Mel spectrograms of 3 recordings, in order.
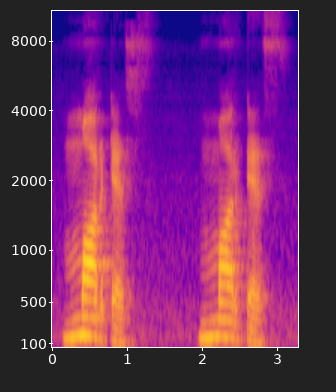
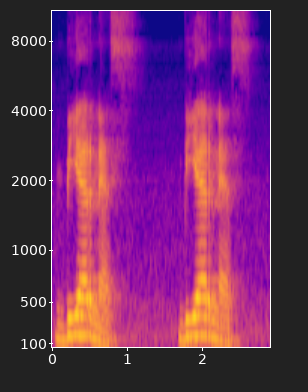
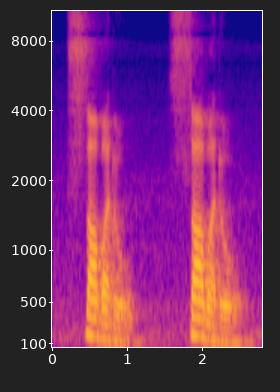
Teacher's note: The days of the week in Spanish are pronounced from Monday through Saturday with the emphasis on the first syllable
